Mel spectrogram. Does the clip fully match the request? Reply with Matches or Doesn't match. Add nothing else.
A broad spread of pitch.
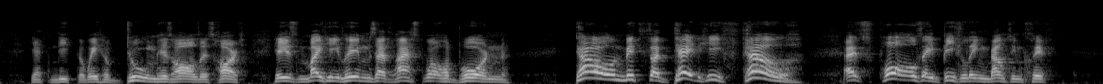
Matches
